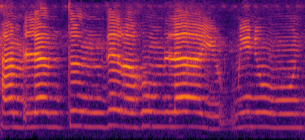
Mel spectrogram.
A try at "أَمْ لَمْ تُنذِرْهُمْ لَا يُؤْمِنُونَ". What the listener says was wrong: ഇവിടെ തുൻദിർഹും ആ ഉച്ചാരണം ക്ലിയർ ആയിട്ടുണ്ട്, ഉഷാറായിട്ടുണ്ട് കേട്ടോ.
